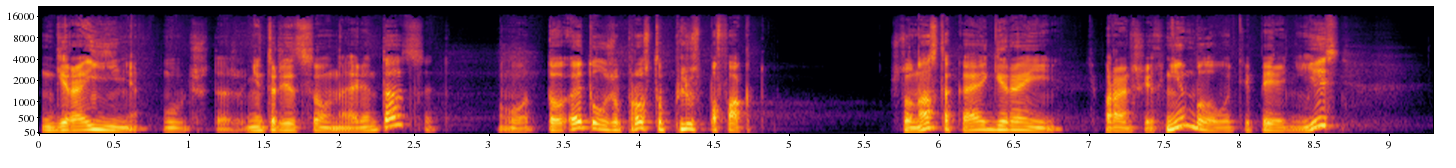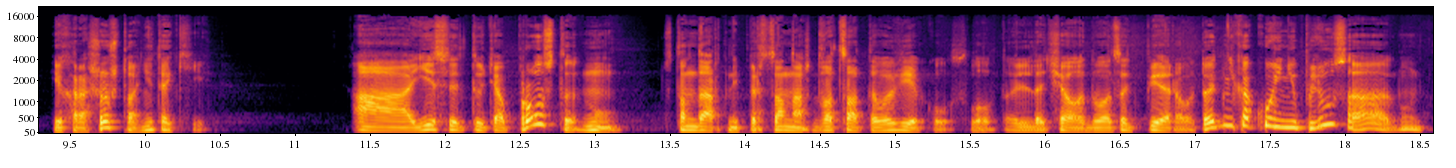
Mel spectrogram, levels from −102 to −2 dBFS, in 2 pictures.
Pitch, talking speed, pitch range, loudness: 120 Hz, 175 wpm, 105-145 Hz, -17 LUFS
